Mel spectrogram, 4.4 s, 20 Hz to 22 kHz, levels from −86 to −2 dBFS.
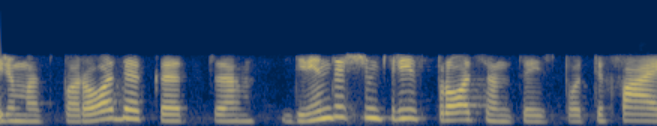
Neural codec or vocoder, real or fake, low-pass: none; real; 7.2 kHz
